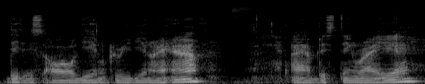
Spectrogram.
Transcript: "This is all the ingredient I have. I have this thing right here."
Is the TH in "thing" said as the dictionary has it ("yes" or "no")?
no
